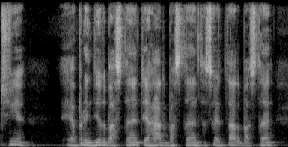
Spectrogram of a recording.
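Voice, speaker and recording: A man with a medium-pitched, somewhat breathy voice talks at a fairly quick pace. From Brazil, São José dos Campos, São Paulo state. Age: 70s. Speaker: civil engineer and company founder. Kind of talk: podcast interview. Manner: hesitant fillers.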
